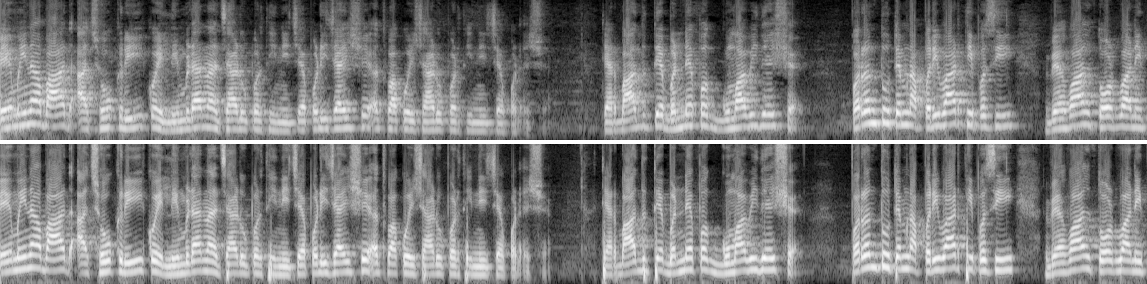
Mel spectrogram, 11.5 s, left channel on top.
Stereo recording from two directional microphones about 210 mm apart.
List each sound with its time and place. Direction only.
0.0 s speech: 45° right (ahead or behind)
